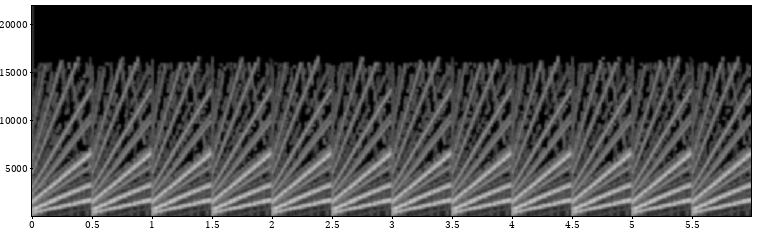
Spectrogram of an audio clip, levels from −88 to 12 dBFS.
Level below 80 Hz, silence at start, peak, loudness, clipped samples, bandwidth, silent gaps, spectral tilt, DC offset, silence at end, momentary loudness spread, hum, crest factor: -58 dBFS; 0 s; -2 dBFS; -11 LUFS; under 0.1%; 17 kHz; none; 2.5 dB/octave; under 0.1%; 0 s; 1 LU; none; 10 dB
